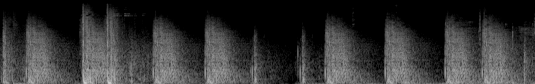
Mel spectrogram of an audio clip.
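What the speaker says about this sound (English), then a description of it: "People are taking fire from the bushes to the north side of the stadium." Rapid bursts of gunfire from bushes in the ArmA video game, several loud volleys cracking out in quick succession with short gaps between them, no voices over them.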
